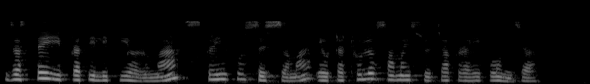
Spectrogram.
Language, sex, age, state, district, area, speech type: Nepali, female, 45-60, West Bengal, Kalimpong, rural, read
